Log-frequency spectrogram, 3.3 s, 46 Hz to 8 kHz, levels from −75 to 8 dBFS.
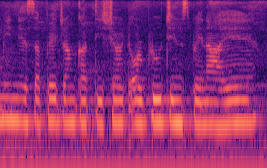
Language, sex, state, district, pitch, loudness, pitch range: Hindi, female, Arunachal Pradesh, Papum Pare, 185 Hz, -16 LUFS, 180-190 Hz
